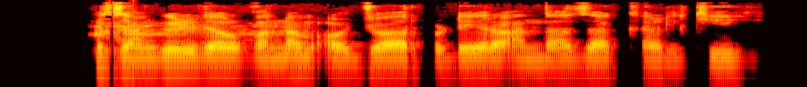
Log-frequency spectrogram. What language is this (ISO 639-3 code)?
pus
